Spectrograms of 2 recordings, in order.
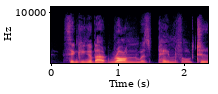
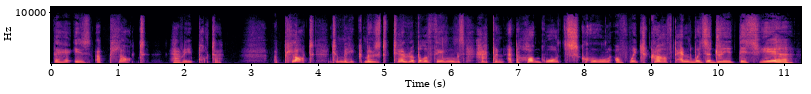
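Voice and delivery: whispering elf. A narrator's reading. Dobby revealing a plot to Harry, high hushed warning. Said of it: "whispered Dobby".

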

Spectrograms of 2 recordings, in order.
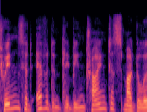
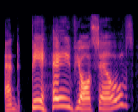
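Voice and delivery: high, loud, slow parting order; drawn-out motherly warning, called out; calling after them; 10 semitones higher, 8 dB louder, slower than usual. A narrator's reading. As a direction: call sternly to retreating sons. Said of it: "she called after the twins'".

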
